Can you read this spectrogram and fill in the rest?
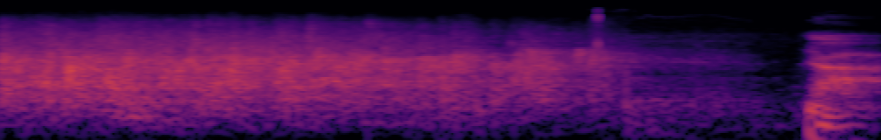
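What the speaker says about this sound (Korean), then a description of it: "우리 박수 한번 주실래요?" A church congregation applauds during an afternoon service, a steady round of clapping that gradually fades before a voice speaks at the end.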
